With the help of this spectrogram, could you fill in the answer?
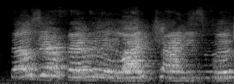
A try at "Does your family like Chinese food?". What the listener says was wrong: Chinese 할 때 여러분들 CH 사운드만큼은요. Chinese가 아니라 입술을 살짝 모아주셔야 돼요. 같이 Chinese.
